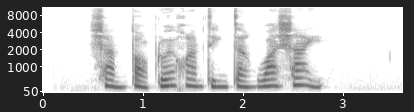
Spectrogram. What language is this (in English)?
Thai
